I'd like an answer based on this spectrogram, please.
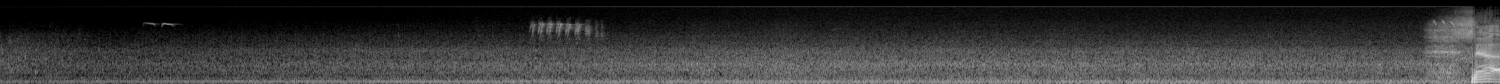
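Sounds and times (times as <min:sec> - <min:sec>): outdoor background noise: 0:00.0 - 0:15.0
bird trilling: 0:01.4 - 0:01.9, 0:05.2 - 0:06.2.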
